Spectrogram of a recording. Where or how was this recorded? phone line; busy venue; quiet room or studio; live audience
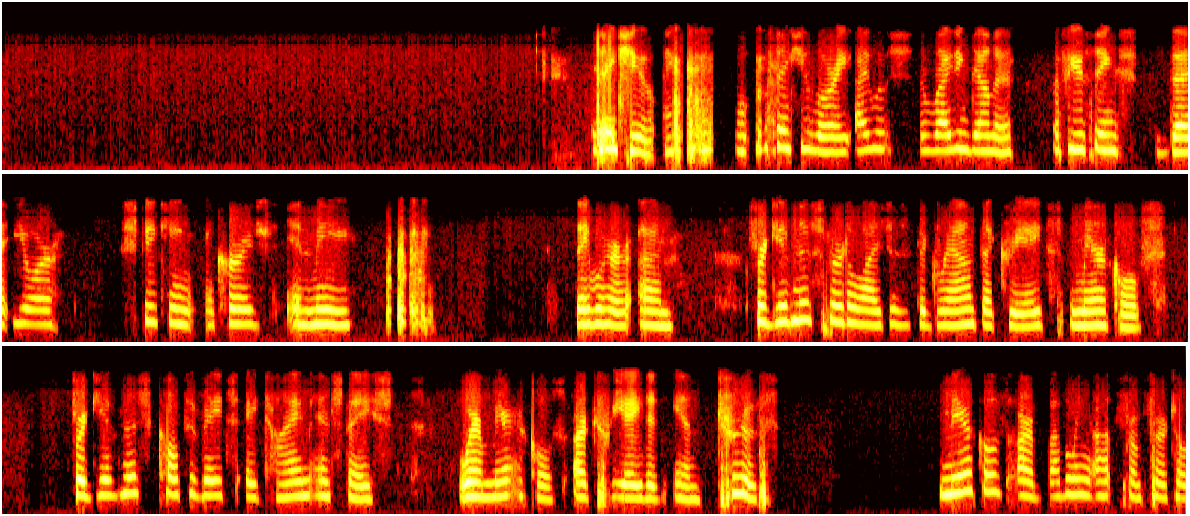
phone line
